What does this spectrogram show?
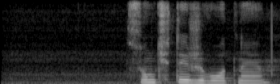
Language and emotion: Russian, neutral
